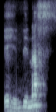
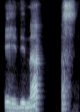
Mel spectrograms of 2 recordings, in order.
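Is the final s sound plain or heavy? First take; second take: plain; heavy. First: The final s sound is plain and light. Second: The final s sound is thick and heavy. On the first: "Seperti kita baca S biasa" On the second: "yang ditebalkan"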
